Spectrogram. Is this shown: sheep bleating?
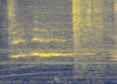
no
